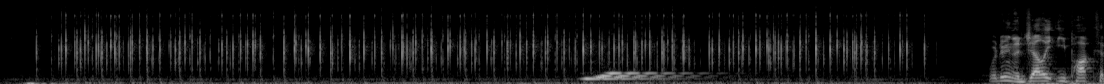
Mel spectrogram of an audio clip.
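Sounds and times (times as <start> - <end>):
mechanical keyboard typing: 0.4 - 9.4.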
